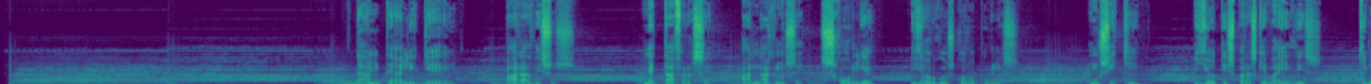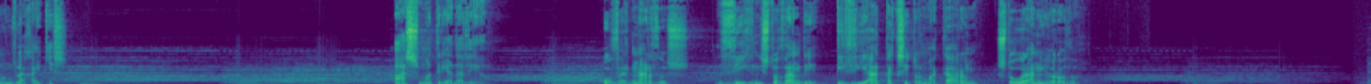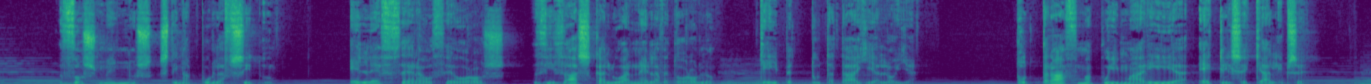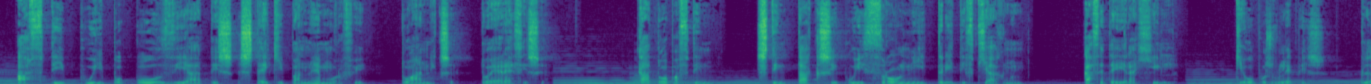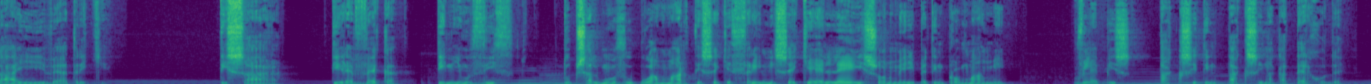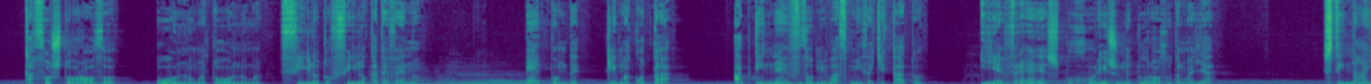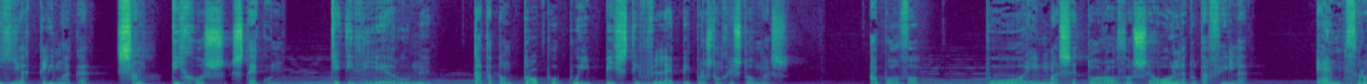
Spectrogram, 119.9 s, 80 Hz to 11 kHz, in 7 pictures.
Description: Η ανάγνωση των 33 ασμάτων του «Παραδείσου», σε 21 ημίωρα επεισόδια, (συνέχεια της ανάγνωσης του «Καθαρτηρίου», που είχε προηγηθεί) συνυφαίνεται και πάλι με μουσική την οποία συνέθεσαν ο Γιώτης Παρασκευαΐδης και ο Κίμων Βλαχάκης, που ανέλαβε και την επιμέλεια ήχου. Η μετάφραση τηρεί τον ενδεκασύλλαβο στίχο και υποτυπωδώς την terza rima του πρωτοτύπου – στο «περιεχόμενο» του οποίου παραμένει απολύτως πιστή.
